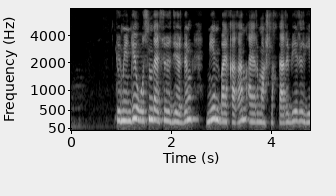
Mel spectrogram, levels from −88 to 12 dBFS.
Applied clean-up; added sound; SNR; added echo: none; none; none; none.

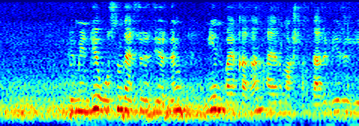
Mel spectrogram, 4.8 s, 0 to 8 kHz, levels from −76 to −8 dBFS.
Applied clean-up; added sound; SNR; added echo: none; Rain; 6 dB; reverberation time 1.8 s.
